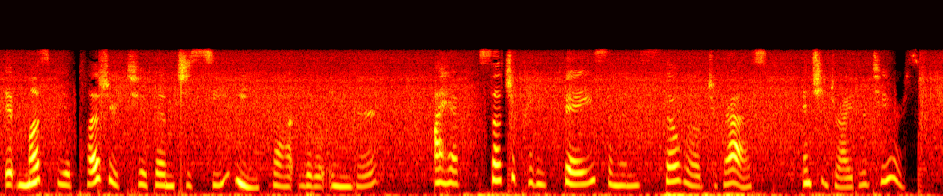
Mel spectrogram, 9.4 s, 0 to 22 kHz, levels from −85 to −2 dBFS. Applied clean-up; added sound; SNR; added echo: none; Hiss; 13 dB; none.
